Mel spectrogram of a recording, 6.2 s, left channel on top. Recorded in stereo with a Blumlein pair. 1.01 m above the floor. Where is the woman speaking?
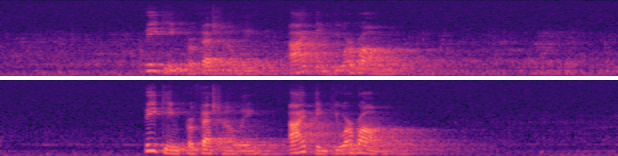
25° right, 1.4 m.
